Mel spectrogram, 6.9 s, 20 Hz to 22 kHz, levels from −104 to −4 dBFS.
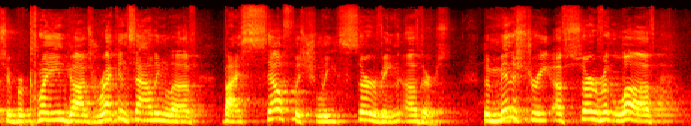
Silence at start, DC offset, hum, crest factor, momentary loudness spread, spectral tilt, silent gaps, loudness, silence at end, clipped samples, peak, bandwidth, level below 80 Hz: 0 s; under 0.1%; none; 16 dB; 6 LU; -5.5 dB/octave; none; -23 LUFS; 0.15 s; under 0.1%; -6 dBFS; 19 kHz; -70 dBFS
